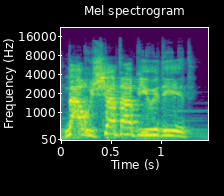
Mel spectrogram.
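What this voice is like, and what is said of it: Bad Arnold Schwarzenegger impression. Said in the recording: “shitty impersonations ... Arnold Schwarzenegger”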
